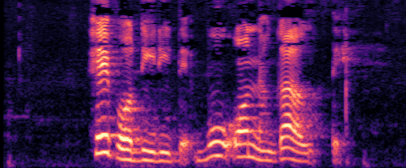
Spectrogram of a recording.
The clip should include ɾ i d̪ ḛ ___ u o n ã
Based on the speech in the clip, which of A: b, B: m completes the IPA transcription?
A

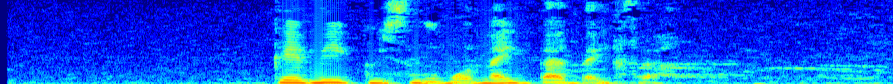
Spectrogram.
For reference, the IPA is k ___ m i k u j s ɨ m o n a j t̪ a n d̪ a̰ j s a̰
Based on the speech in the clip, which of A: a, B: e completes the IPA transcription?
B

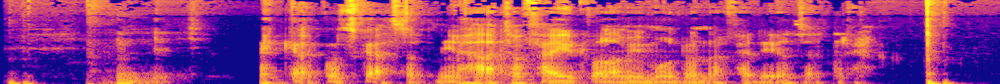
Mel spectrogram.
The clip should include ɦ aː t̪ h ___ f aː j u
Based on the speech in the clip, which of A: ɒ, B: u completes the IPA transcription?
A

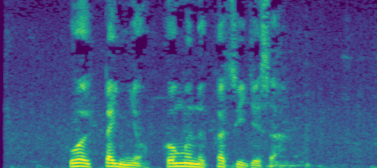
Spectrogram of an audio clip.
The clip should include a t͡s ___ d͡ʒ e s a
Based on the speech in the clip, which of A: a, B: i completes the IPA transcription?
B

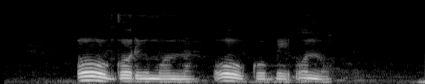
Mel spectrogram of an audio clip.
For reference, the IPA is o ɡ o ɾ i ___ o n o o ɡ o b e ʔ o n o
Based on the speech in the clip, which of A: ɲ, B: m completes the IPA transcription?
B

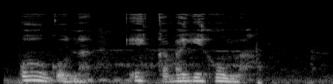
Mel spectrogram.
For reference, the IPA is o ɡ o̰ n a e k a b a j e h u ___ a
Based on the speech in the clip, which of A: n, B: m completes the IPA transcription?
B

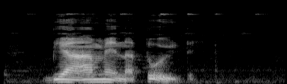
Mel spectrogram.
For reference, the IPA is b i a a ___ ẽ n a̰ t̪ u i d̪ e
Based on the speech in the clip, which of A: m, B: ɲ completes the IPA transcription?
A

